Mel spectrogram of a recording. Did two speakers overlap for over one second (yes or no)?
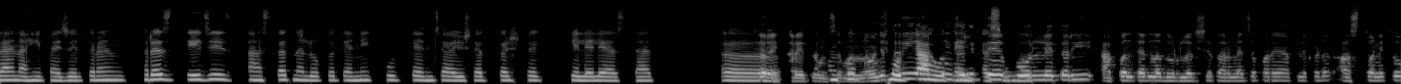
yes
